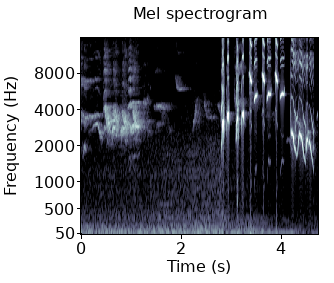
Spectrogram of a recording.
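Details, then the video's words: Orange-headed thrush (anis merah), Geokichla citrina, on a caged-bird therapy track: a soft wavering warble, a quiet pause, then a fast series of sharp high chirps and loud looping, wavering whistles. "Suara ANIS MERAH"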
